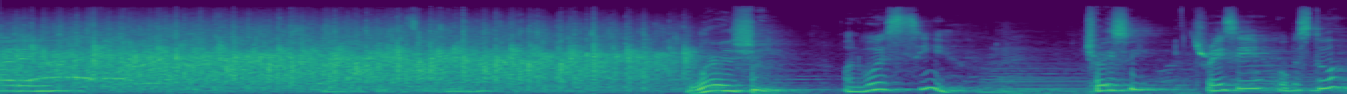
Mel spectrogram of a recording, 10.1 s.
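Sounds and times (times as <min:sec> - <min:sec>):
audience applause: 0:00.0 - 0:05.6
speech: 0:05.5 - 0:05.8, 0:06.4 - 0:07.4, 0:08.2 - 0:10.1.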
